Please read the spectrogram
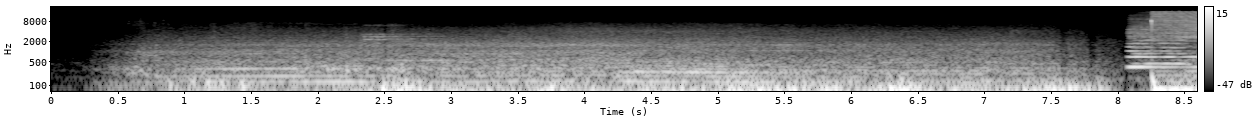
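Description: A low, steady rumble swells in from silence over the first two seconds and holds, with a few faint steady tones above it, then cuts off just before the end.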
